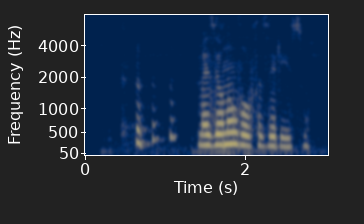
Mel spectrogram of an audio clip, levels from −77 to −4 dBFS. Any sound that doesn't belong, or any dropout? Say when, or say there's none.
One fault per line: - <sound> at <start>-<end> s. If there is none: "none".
- laugh at 0.4-1.2 s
